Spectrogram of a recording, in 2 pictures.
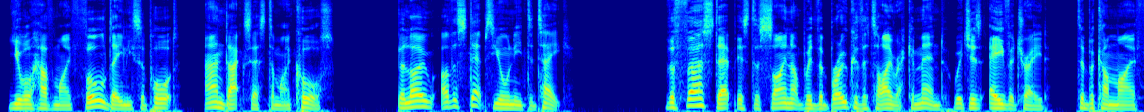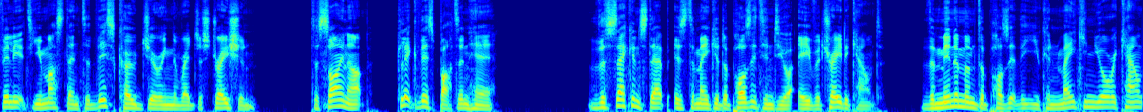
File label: UK Male; Studio Nonagram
